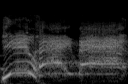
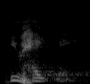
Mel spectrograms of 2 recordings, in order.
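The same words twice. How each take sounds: First: It is said dramatically, with big emotion. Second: It is said flatly, without drama.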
